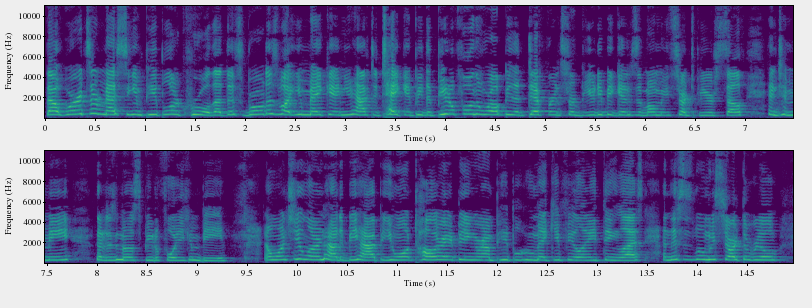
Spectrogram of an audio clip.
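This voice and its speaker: A woman's voice: very high-pitched, steady tone, quick pace, fairly bright tone. A teenage girl, an amateur slam poet, reciting spoken-word poetry in an earnest, emphatic, rehearsed delivery. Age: teens.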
